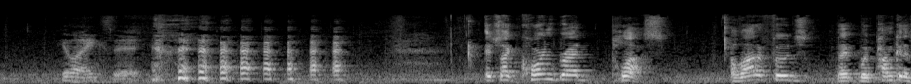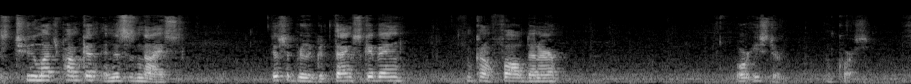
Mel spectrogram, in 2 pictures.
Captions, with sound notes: He likes it. (woman laughing) - It's like cornbread plus. A lot of foods with pumpkin, it's too much pumpkin. This is nice. This would be good at Thanksgiving. Some kind of fall dinner. Or Easter, of course.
